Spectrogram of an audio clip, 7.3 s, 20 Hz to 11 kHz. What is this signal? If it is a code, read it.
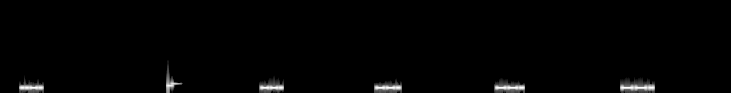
Morse code, heard as a keyed tone, about 48 wpm, spaced as for 9 wpm, 700 Hz. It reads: F GGGG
